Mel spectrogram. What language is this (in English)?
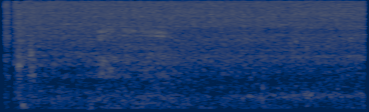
Czech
